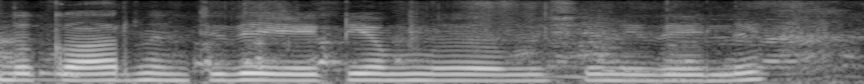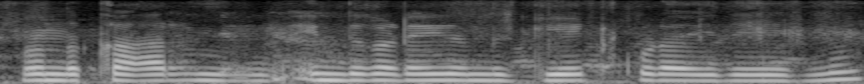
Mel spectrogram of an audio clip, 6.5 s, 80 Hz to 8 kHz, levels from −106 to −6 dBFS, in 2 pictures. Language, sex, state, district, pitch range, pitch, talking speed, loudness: Kannada, female, Karnataka, Belgaum, 210-225 Hz, 220 Hz, 140 wpm, -32 LUFS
